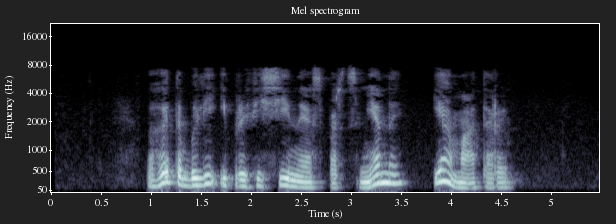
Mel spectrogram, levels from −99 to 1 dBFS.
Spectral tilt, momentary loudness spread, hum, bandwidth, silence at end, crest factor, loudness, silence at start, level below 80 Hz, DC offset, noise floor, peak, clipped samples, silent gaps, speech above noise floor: -7.5 dB/octave; 14 LU; none; 7.6 kHz; 0.9 s; 18 dB; -19 LUFS; 0.95 s; -60 dBFS; under 0.1%; -72 dBFS; -2 dBFS; under 0.1%; none; 54 dB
